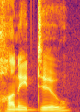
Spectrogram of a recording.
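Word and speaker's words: Honeydue: like that one there's the Honeydew spelled like honey and then d-u-e like it's something is due honeydew how do you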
